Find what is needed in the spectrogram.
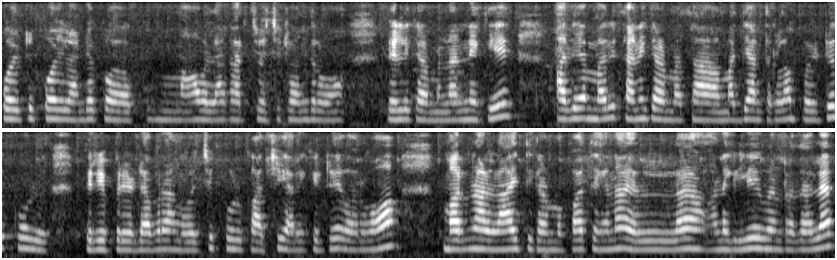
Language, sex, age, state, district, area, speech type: Tamil, female, 60+, Tamil Nadu, Mayiladuthurai, rural, spontaneous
